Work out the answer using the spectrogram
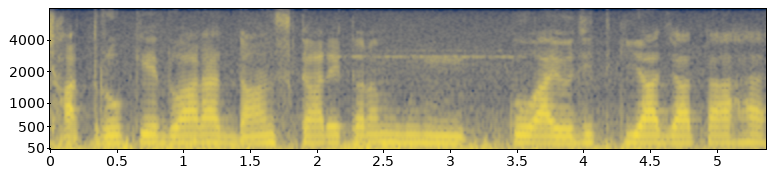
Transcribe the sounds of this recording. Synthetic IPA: t͡ʃʰaːt̪ɾõked̪waːɾaɖãːnskaːɾjəkəɾəm | koaːjoːd͡ʒɪt̪kijad͡ʒaːt̪aɦɛː

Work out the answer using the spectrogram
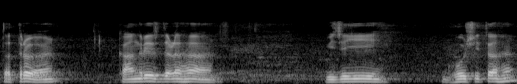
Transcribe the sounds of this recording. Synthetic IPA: t̪ɐt̪ɾɐ | kãːŋɡɾeːsd̪ɐɭɐɦɐ̆ | ʋid͡ʒɐji | ɡʱoːʂit̪ɐɦɐ

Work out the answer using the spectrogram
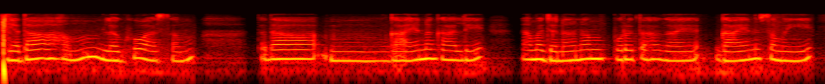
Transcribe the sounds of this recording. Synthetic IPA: jɐd̪aːɦɐmlɐɡʱuaːsɐmt̪ɐd̪ʰaː | ɡaːjɐnɐkaːleː | naːmɐd͡ʒɐnaːnaːmpuɾɐt̪ɐɦɐ̆ɡaːjɐnɐsɐmɐjeː

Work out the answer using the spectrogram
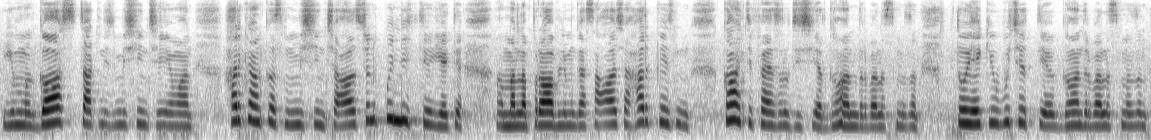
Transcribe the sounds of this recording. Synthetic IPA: jiɡaːst͡sɐʈnit͡ʃʰmiʃiːnt͡ʃʰɐjɐʋaːn | hɐɾkãːkɐsmiʃiːnt͡ʃʰiaːzt͡ʃʰinkunit͡ʃʰt̪ijɐt̪ʲimɐt̪lɐb̚pɾaːblʲimɡɐsãːaːzt͡ʃʰiɦɐɾkɐ̃ | kãːt̪ʰifʰɛːs̬ɐlt͡ʃit͡ʃjɐt̪ɡãːnd̪ɾbɐlɐsmɐnzɐn | t̪oːjekibut͡ʃʰiiɡãːnd̪ɾbɐlɐsmɐnzɐn

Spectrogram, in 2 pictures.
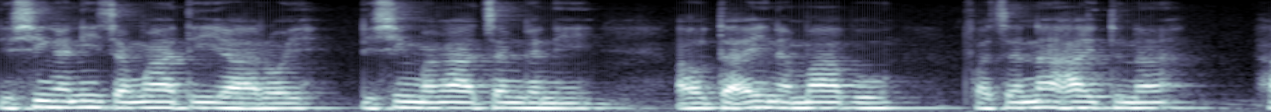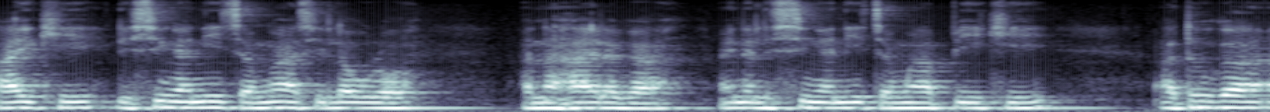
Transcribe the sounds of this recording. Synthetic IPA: lisiŋanit͡ʃamŋadijaɾɔjlisiŋmaŋat͡ʃɐŋɡani | awtaːjnɐmabupʰat͡ʃɐnaɦajtuna | hajkʰilisiŋanit͡ʃɐmŋas̬ilawɾɔ | anaɦajɾɐɡaːjnɐlisiŋanit͡ʃamŋapikʰi | ɐduɡa

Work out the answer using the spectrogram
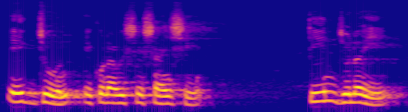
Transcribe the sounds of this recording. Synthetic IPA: ekd͡ʑunekonabiʃeʃajʃi | t̪ind͡ʑulai

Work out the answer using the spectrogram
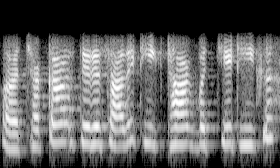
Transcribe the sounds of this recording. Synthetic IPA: t͡ʃʰəkːaːɾt̪eːɾesaːd̪eʈʰiːkʈʰaːk̚bətːʃeːʈʰiːk

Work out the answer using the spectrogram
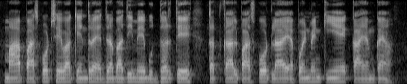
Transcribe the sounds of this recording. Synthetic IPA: mãːpaːspoːɾʈseːʋakẽːnd̪ɾəɦɛːd̪ɾaːbaːd̪imẽɓʊd̪ʱːəɾt̪et̪ɐt̪kaːlpaːspoːɾʈlaːɪɐpɔ̃ːɪ̃nʈmẽːɳʈ̚kiːẽkaːjəmkɐjãː

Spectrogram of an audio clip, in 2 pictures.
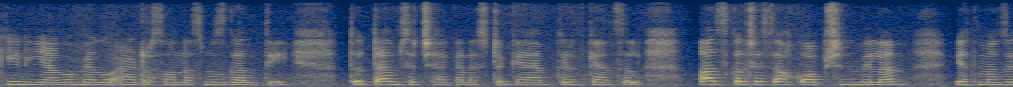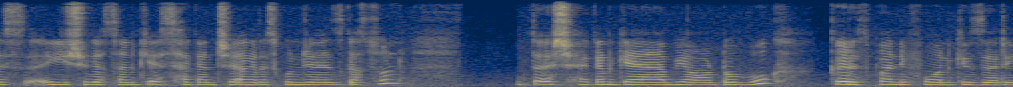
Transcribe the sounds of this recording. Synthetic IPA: kinjaːɡoːmeɡo̰ːʔɛːɖɾɐsʋɐnːɐsmɐzɡɐlt̪it̪ɨt̪ɐmʲsɐt͡ʃʰiɦɐkɐnɐsʲʈkʲaːbkɐɾit̪̚ʰkʲɛːnsɐlɐzkɐlt͡ʃʰiɐsʲɐhkoaːpʃɐnmilɐnjɐt̪ʰmɐzɐsʲjiʃʰuɡɐt͡sʰɐnkʰiɐsʲhɐkɐnt͡ʃʰiɐɡɐɾɐsʲkund͡ʒaːɐzɡɐt͡sʰun | t̪ɨɐʃʰhɐkɐnkʲaːɐbjãoːʈoːbukː | əɾit̪ʰpɐnifoːnkizɐɾi

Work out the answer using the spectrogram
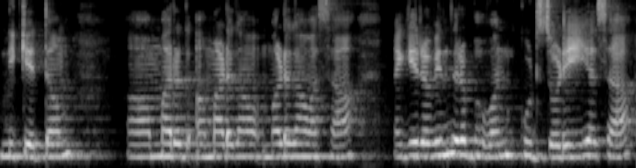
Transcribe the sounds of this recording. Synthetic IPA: niket̪ɐmː | ɐɾɡmɐɽɡãmɐɽɡãʋasamɐɡiɾəʋind̪ɾəbʱɐʋənkuɖt͡soɽeiasa

